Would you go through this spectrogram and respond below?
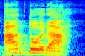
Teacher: A pessoa ela quase não pronuncia o som do R. Ela faz mais uma sopradinha. Adorar. É bem mudo.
